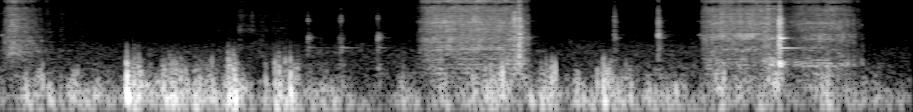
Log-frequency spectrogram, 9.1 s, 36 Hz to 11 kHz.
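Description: A power drill whirs in two sustained bursts, driving bolts into a rear brake rotor on a 2011–16 Honda CR-V, with metallic clicks and clunks of parts being handled in between.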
